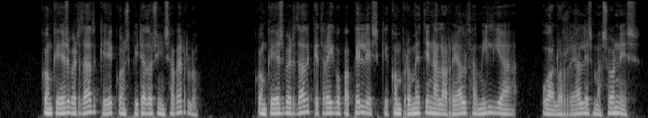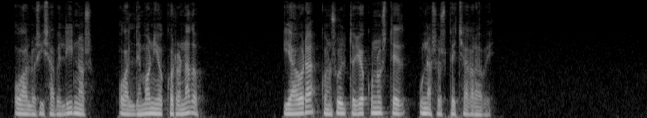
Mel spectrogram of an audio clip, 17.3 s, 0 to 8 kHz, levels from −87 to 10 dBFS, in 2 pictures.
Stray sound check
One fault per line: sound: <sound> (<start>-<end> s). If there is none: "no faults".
no faults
